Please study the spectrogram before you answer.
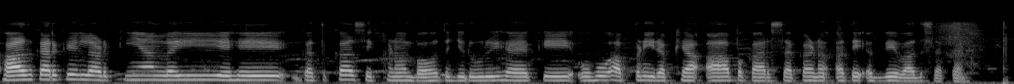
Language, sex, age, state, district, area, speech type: Punjabi, female, 30-45, Punjab, Moga, rural, spontaneous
